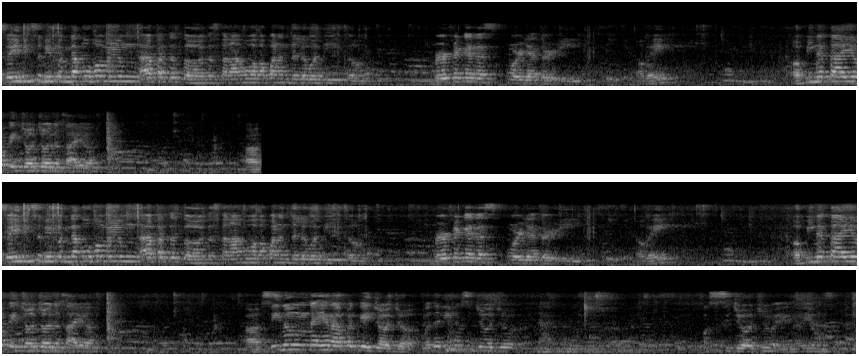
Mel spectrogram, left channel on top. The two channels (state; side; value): drops out; left; at 11.2 s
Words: ibig sabihin, pag nakuha mo yung 4 na to, tapos nakakuha ka pa ng 2 dito, perfect ka na for letter A. Okay? O, B na tayo, kay Jojo na tayo. Sinong nahirapan kay Jojo? Madali lang si Jojo. Kasi si Jojo no?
